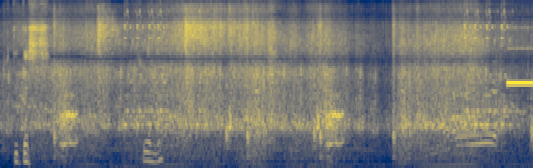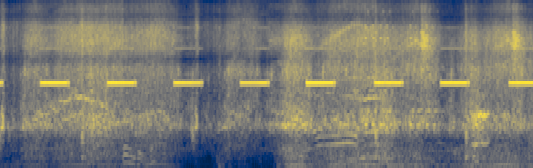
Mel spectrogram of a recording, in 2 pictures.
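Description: A cartoon truck engine revs and roars.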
